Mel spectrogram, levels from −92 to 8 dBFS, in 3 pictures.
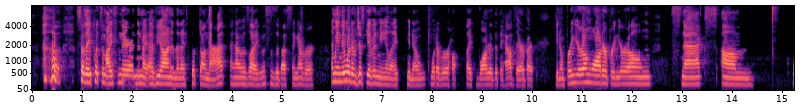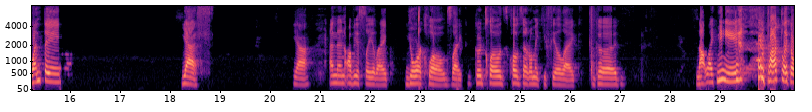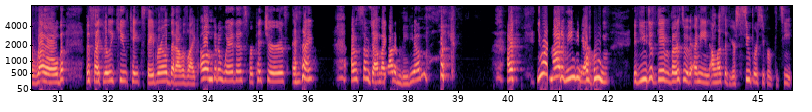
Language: English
